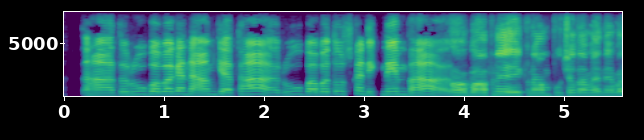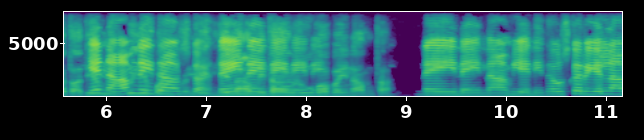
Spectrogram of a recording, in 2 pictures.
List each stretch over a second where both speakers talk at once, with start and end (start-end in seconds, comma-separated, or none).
5.8-8.2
